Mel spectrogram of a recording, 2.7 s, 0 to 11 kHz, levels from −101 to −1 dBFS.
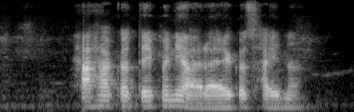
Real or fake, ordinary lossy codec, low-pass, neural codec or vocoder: real; Opus, 24 kbps; 9.9 kHz; none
